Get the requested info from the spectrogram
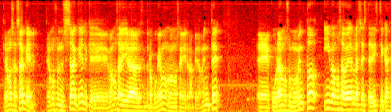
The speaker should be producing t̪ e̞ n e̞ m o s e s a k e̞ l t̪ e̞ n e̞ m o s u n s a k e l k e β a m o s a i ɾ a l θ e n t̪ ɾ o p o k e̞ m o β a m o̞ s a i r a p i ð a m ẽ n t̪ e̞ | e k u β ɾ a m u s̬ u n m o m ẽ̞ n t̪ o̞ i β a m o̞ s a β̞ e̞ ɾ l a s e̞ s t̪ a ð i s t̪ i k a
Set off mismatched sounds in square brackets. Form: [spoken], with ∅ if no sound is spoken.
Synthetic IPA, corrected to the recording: t̪ e̞ n e̞ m o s [a] s a k e̞ l t̪ e̞ n e̞ m o s u n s a k e l k e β a m o s a i ɾ a l θ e n t̪ ɾ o p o k e̞ m o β a m o̞ s a i r a p i ð a m ẽ n t̪ e̞ | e k u [∅] ɾ a m [o] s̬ u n m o m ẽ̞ n t̪ o̞ i β a m o̞ s a β̞ e̞ ɾ l a s e̞ s t̪ a ð i s t̪ i k a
